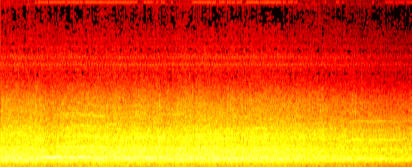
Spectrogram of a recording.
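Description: arena crowd roaring

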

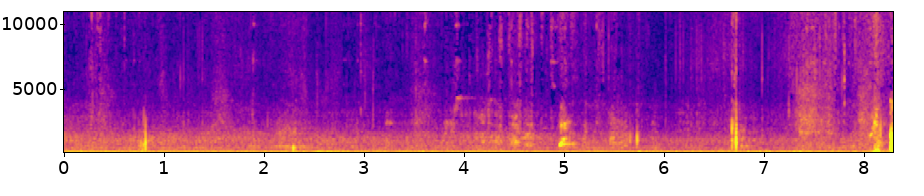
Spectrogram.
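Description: dog whimpering

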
